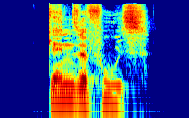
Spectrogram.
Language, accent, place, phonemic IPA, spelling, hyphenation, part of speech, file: German, Germany, Berlin, /ˈɡɛnzəˌfuːs/, Gänsefuß, Gän‧se‧fuß, noun, De-Gänsefuß.ogg
- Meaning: 1. foot of a goose 2. goosefoot, pigweed (Chenopodium sp.) 3. pes anserinus ("goose foot")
